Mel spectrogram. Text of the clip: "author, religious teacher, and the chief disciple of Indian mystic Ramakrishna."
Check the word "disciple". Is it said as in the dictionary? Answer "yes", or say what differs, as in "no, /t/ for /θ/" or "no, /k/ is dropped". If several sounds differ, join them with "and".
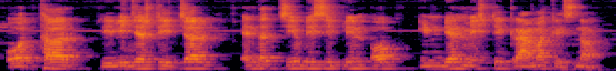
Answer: no, /n/ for /l/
